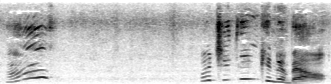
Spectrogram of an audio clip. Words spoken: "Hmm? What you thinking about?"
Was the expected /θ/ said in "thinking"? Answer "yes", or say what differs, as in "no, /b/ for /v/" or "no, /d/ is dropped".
yes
